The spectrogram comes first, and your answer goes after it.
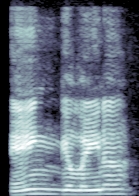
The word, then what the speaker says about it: Anngelina: Pictured here is the daughter of the infamous United Healthcare executive, Anngelina Morton. Angelina. It's spelled Ann with a Gelina.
